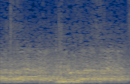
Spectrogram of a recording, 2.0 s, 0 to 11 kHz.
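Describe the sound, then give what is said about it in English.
A dense, steady roar of a large crowd cheering and shouting together, loud and sustained without pause, a wash of many voices blending into continuous noise, from about 5,000 supporters at an indoor Trump campaign rally in a warehouse outside Las Vegas, Nevada. “When's the last time you saw a crowd like this packed together indoors?”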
